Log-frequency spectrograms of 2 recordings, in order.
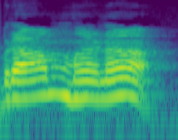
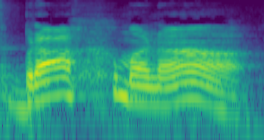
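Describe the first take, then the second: First: The h before m is changed, ordinary Sanskrit style. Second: The h before m is kept, Vedic style. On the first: This is the everyday Sanskrit pronunciation. "in normal uh, pronunciation in Sanskrit, it will be called Brahmana because Hakara becomes Makara" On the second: This is the pronunciation used for the Vedic term. "in Vedic text, it should be pronounced as Brahmana"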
